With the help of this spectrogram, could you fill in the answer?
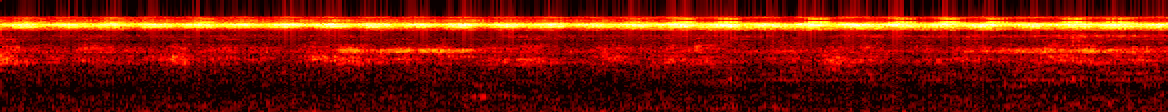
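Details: Nighttime crickets giving a constant piercing trill, pulsing in loudness several times a second, with faint mid-pitched chirps drifting underneath.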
